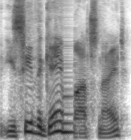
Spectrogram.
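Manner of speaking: loud and breezy for show; asked aloud. Acted. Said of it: "The stranger asked aloud".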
